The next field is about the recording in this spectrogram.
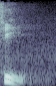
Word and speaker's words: Qi: He's a Chinese, and of course, the word Chi, it's actually spelt as QI. It's not CHE. It is QI, but it is pronounced as Chi.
